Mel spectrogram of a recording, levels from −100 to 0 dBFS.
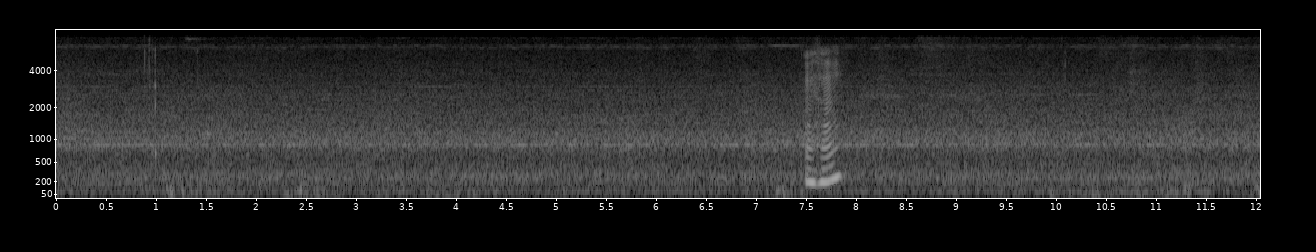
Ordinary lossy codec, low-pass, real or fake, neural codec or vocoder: none; 7.2 kHz; real; none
